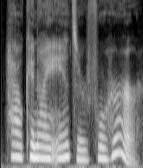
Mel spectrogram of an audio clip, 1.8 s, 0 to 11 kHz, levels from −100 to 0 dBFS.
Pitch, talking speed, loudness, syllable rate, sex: 210 Hz, 200 wpm, -17 LUFS, 4.6 syllables/s, female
